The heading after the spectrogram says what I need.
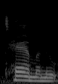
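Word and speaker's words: tamanu: to add five to ten drops of this Tammany oil it's spelled ta ma nu oil this is your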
